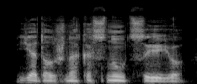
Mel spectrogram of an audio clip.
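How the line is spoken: Woman's hoarse reply. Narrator (Russian): хрипло ответила женщина

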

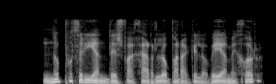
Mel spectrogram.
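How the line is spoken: Plain question. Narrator (Spanish): preguntó

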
